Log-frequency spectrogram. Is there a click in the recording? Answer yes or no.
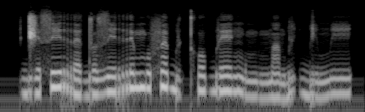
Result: no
